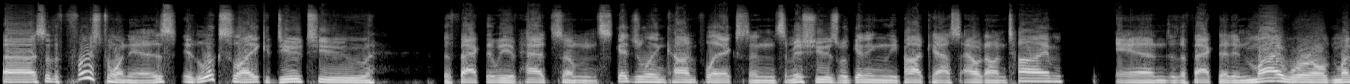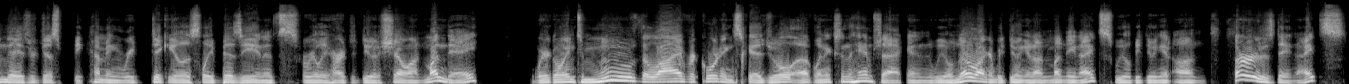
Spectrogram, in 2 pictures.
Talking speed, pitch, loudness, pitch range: 190 wpm, 100 Hz, -13 LUFS, 90-115 Hz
